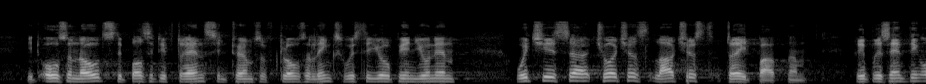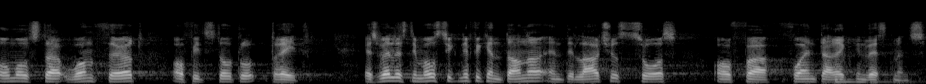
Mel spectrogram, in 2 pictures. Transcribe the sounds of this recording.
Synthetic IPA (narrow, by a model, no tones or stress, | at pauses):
ɪtɔlˠsoʊnoʊtsðɨpɑzɪtɪv̥tɹɛ̃nsɪ̃ntʰɜ̃˞msɔfkʰl̥oʊzə˞lɪ̃ŋkswɪððɨjuɹopiɨ̃njũːnjɨ̃n | wɪt͡ʃɪzd͡ʒɔɹt͡ʃəzlaɹd͡ʒɨsttɹeɪd̚pʰaɹtⁿnə˞ | ɹɛpɹɛzɛ̃ntɪ̃ŋɔlˠmoʊstwʌ̃nθɜ˞dʔɔvɪtstʰoʊtl̩ˠtʰɹeɪd | ɨzwɛləzðɨmoʊstsɪɡnɪfɪkə̃nt̚d̥ɔnə˞ɛ̃nd̪̚ðɨlaɹd͡ʒəstsɔɹs | ʔɔffɔɹə̃ndaɪɛk̚tɪ̃nvɛstmə̃nts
